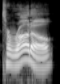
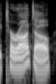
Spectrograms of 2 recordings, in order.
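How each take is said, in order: First: "Toronto" with the second T dropped; slurred local "Toronto", no middle T; local pronunciation. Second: "Toronto" with both Ts sounded; proper "Toronto", nt pronounced; careful pronunciation. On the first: Real, not acted. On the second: Shown as a demonstration. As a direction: say "Toronto" fully, second T crisp. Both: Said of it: "did I say that properly?".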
